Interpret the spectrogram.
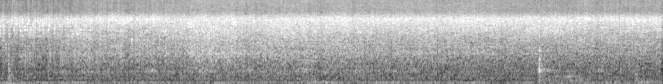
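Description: Chopped tomato and green chillies sizzling in hot cooking oil with fried onions in a frying pan, stirred with a spoon: a steady hiss.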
